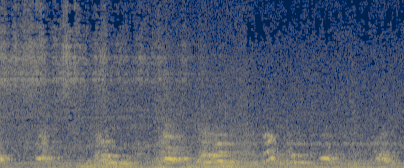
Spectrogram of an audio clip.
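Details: Young red merle Australian Shepherd male, described as very social, letting out faint, thin yips and whimpers in quick irregular succession, with low room hum beneath.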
